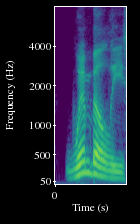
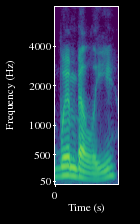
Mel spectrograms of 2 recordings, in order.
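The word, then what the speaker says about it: Wembley: Tag Team titles at Wimberley Stadium yes I will always call it wimbelly because of the way Hulk Hogan pronounced it uh in front of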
